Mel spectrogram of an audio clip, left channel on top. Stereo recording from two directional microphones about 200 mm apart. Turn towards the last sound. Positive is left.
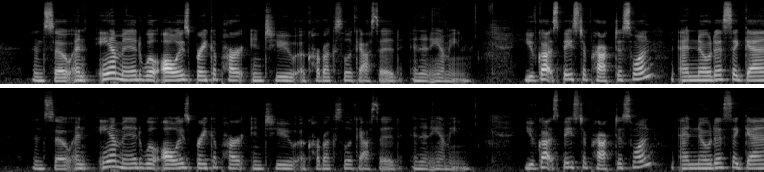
turn(degrees=30)  # may be behind; listen again after turning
